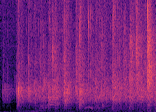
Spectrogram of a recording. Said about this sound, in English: For a second, I wondered, why are they clapping? That wasn't that. But you're obedient.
